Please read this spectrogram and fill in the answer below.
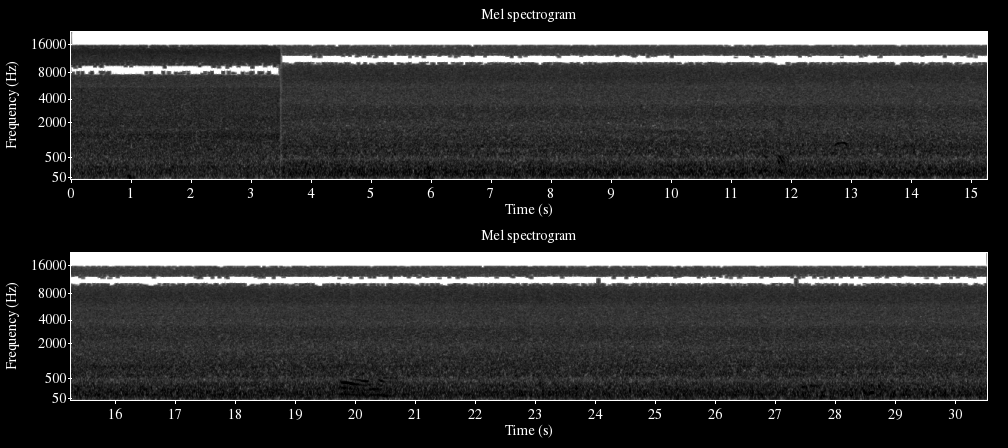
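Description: Steady rush of water from a small waterfall and a mountain stream cascading over rocks.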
